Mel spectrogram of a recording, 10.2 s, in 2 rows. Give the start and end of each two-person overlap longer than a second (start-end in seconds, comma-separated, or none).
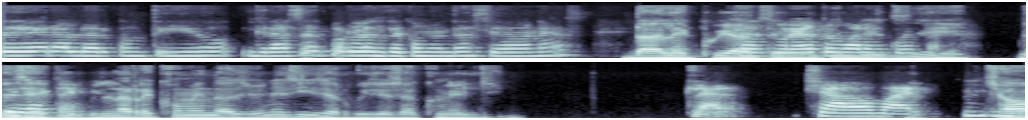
3.6-5.6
